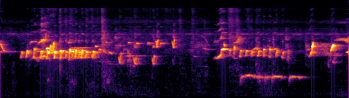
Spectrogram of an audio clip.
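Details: Black-capped bulbul song used as a lure to start other birds singing: rapid trilled warbling phrases with a pause in the middle, then a lower level whistle alongside renewed chattering.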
